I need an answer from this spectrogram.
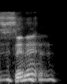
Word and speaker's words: Sinnott: Because I pronounced it correctly? Yeah, straight. Well done. Is it Sinnott?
